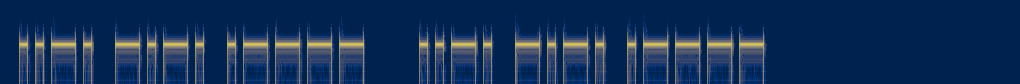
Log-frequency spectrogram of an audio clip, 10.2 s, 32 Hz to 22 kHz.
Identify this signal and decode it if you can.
Morse code, heard as a keyed tone, about 15 wpm, 700 Hz. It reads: FC1 FC1
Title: Callsign Prefixes for Top 25 DXCC - Repeated 3x - 15wpm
